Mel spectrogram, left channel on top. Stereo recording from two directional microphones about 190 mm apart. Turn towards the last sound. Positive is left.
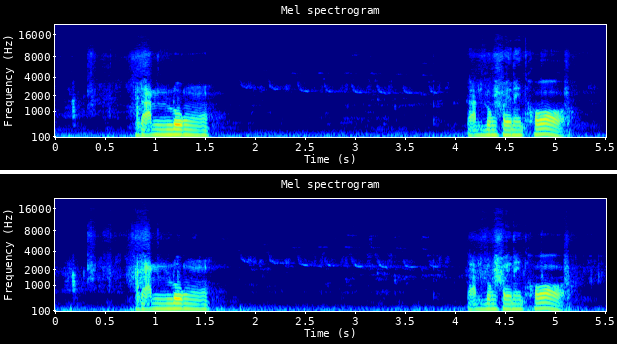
turn(degrees=20)  # may be behind; listen again after turning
